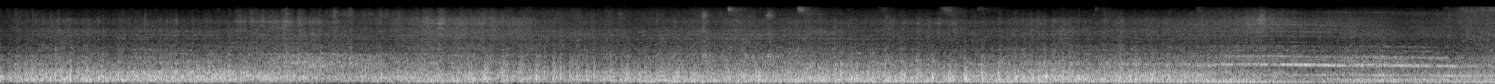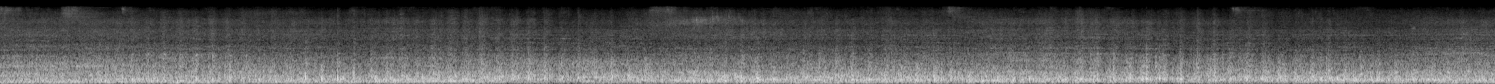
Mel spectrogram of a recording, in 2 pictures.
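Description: Freight cars of a long train rolling past close by: a steady rumble with the clack and rattle of wheels on the rail, and a brief high tone about halfway through.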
